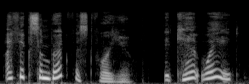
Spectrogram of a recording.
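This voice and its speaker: A woman plays a gently insistent mother in a story drama. Her voice is high and very animated, with a very warm, dark tone. The sound is dry. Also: moderate pace, vocal fry, no room sound, exaggerated voice. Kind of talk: audio storybook acting.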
